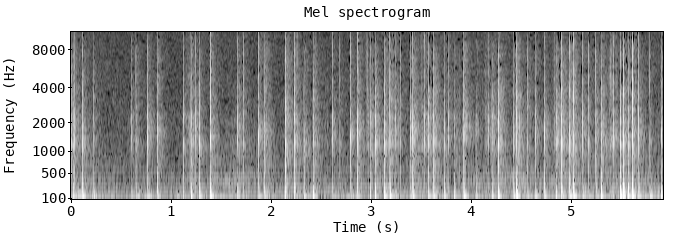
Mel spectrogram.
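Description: Fingernails scratch and tap a small square cardboard CD album sleeve close to the microphone. Many quick, dry clicks and scratchy rasps come in an uneven stream, each stopping dead with no ring. Some taps land with a soft low thump and others sound brighter and papery.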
